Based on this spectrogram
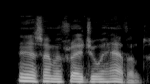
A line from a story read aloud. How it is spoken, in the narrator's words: said Elsa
